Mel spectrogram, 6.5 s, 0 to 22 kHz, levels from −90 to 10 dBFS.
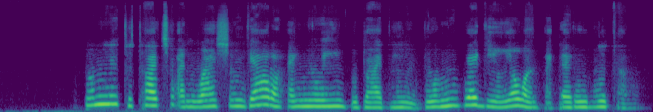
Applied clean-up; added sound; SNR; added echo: neural mask model DeepFilterNet 3.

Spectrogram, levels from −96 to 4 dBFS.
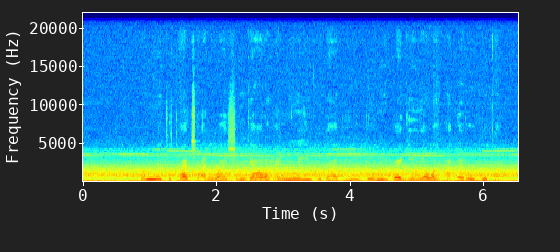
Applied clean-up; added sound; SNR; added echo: none; Cricket; 0 dB; none.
